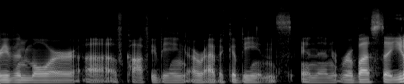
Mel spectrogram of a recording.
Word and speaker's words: Arabica: And I'm going to butcher this as like Arabic. Arabica? I don't know. – Yeah. Go ahead, Mark. But Stew. – Arabica. – I'm giving Stu the point, but yeah, it's Arabica.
